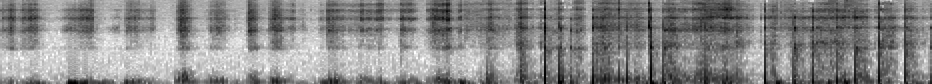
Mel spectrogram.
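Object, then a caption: Wooden disc. A solid round wooden disc is held in one hand while fingertips and nails scratch and tap its face. A quiet run of short, dull, low taps mixes with soft scratching, growing busier and sharper toward the end.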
